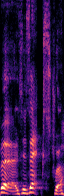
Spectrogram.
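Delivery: growling. Reading a Paddington story, the taxi driver stares at Paddington and speaks, growled. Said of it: "he growled".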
